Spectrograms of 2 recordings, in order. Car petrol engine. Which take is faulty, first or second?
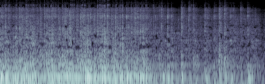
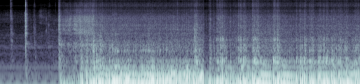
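second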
